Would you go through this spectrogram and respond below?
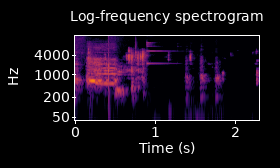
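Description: A video game chicken clucks: one loud squawk followed by a string of short, quieter clucks in an irregular rhythm, heard close and alone.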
